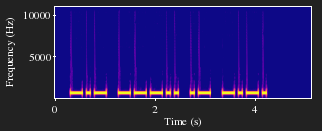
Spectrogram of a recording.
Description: Morse code, heard as a keyed tone, about 15 wpm, 700 Hz. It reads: K8AC
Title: USA Call Signs - 4 Characters - Repeated 2x - 15wpm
